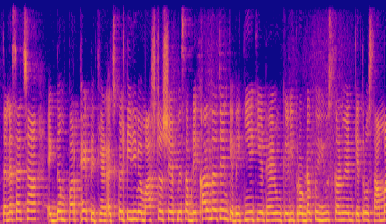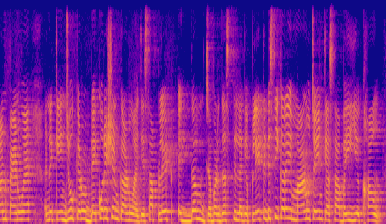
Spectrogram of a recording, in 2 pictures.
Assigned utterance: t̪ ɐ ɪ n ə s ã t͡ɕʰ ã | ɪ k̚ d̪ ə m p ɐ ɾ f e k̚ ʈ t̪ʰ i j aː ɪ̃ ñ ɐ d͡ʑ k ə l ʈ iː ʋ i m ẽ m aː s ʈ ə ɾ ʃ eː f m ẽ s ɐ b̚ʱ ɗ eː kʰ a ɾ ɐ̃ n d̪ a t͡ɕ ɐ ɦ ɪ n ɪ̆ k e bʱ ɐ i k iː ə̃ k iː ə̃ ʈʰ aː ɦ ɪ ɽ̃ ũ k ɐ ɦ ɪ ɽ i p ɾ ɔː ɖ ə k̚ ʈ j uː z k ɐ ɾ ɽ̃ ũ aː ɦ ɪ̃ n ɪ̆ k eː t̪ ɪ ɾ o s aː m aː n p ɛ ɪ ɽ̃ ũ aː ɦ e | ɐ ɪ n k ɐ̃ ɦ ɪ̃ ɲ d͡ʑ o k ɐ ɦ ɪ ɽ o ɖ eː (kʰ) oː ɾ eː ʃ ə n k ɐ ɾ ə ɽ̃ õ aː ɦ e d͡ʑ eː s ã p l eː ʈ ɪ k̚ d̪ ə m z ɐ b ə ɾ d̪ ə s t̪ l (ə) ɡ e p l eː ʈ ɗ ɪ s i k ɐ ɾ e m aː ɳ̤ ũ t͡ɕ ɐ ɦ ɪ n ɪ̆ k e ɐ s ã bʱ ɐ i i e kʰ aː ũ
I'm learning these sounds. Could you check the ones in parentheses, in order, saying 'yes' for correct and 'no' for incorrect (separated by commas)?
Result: no, no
